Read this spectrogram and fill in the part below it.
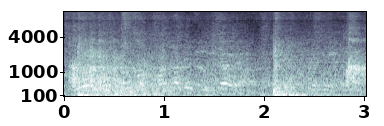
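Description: A bowling ball rumbles down a lane.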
